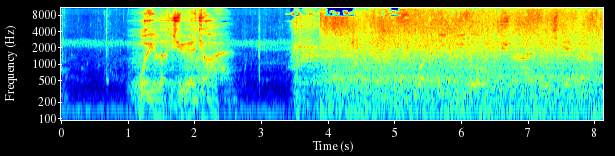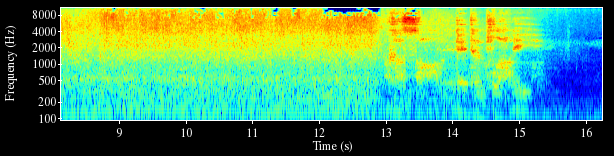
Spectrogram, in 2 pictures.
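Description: Energy blasts crackle and boom in a noisy battle.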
